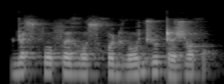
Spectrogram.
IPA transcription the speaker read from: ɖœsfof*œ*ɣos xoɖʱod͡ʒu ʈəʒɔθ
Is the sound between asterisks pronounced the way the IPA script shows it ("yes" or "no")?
no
